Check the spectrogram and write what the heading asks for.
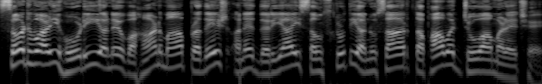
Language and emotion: Gujarati, neutral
